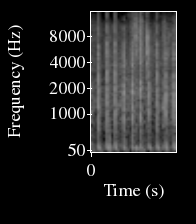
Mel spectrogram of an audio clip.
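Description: A rapid burst of about ten evenly spaced gunshots rings out in a battle royale video game, close and punchy, with no talk over it.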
